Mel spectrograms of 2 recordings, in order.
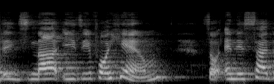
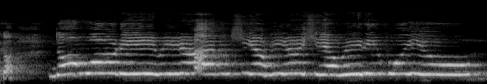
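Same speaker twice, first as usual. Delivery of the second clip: very high, louder singsong call; geese crowd calling; 6 dB louder than usual. Retold or imitated. Flock sings back to the little goose, very high and louder. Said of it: "crowd saying like".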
